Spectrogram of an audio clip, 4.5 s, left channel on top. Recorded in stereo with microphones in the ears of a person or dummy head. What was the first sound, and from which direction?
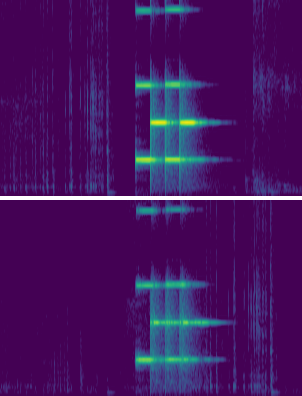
An alarm, 45° left (ahead or behind).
